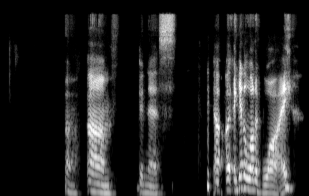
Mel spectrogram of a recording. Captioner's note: laughs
